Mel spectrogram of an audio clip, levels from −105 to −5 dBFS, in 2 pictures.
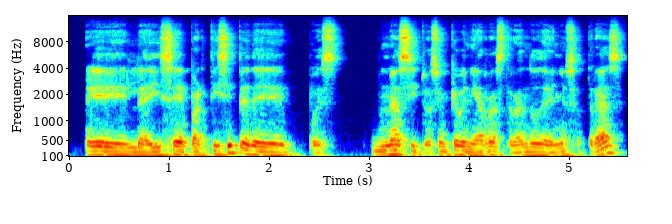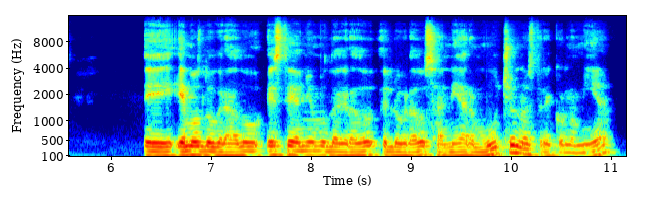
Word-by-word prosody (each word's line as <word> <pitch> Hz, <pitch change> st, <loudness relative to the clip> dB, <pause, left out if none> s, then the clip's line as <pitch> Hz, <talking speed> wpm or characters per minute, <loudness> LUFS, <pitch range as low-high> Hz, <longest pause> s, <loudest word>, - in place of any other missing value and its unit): eh, 110 Hz, -3 st, +2 dB
la 100 Hz, -1 st, 0 dB
hice 105 Hz, +2 st, +2 dB
partícipe 115 Hz, -, 0 dB
de, 105 Hz, -3 st, +1 dB
pues 95 Hz, +5 st, -7 dB, 0.2 s
una 115 Hz, +3 st, +1 dB
situación 110 Hz, -3 st, -2 dB
que -, -, -1 dB
venía 105 Hz, -3 st, 0 dB
arrastrando 105 Hz, -2 st, -2 dB
de 95 Hz, -2 st, 0 dB
años 100 Hz, +2 st, -4 dB
atrás, 175 Hz, -, -3 dB, 0.7 s
eh, 110 Hz, -1 st, +4 dB
hemos 115 Hz, +1 st, +6 dB
logrado, 110 Hz, +1 st, +1 dB
este 115 Hz, 0 st, +3 dB
año 115 Hz, 0 st, 0 dB
hemos 115 Hz, -1 st, -3 dB
logrado 105 Hz, +2 st, 0 dB
he -, -, -1 dB
logrado 105 Hz, +1 st, -1 dB
sanear 105 Hz, -1 st, -2 dB
mucho 135 Hz, -, +1 dB
nuestra 130 Hz, -, -1 dB
economía, 185 Hz, -, -5 dB
110 Hz, 145 wpm, -24 LUFS, 105-115 Hz, 0.7 s, hemos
